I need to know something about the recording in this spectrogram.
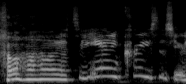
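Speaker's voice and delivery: high mock gasp of delight, lightly voiced; mock excited fan. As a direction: gush like a starstruck believer. Mocking excited crowd.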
